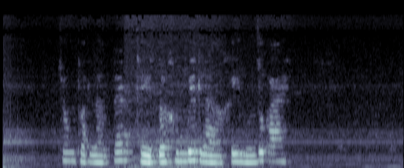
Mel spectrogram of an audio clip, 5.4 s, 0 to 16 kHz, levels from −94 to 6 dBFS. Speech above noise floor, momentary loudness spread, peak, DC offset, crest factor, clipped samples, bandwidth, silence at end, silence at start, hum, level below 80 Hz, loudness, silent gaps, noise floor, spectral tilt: 35 dB; 14 LU; -6 dBFS; under 0.1%; 18 dB; under 0.1%; 11 kHz; 1.55 s; 0.05 s; none; -50 dBFS; -22 LUFS; none; -56 dBFS; -10 dB/octave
